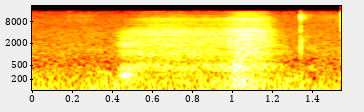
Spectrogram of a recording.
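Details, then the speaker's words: A single faint, hissy nasal breath from Lily, a small pet dog snoring nearby while asleep. "Ma petite chienne Lily qui ronfle à côté, je ne sais pas si vous l'entendez, c'est assez drôle."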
